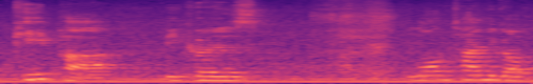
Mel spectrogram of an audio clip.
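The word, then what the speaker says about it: pipa: is called the paa it's spelled p i p a okay and it's a Chinese instrument and and it's called peepa because a long time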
